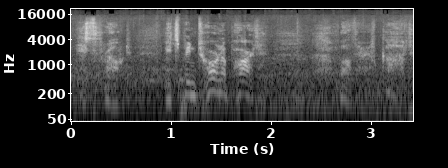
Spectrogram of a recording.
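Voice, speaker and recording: An actor playing a fearful, pious villager on a hunt in a period audio drama, speaking anxiously. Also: male voice, high-pitched, big pitch swings, a little slow, noisy background. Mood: horrified.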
